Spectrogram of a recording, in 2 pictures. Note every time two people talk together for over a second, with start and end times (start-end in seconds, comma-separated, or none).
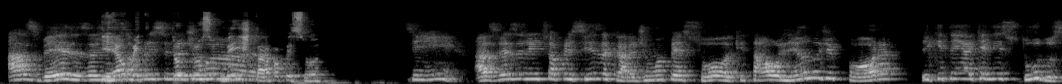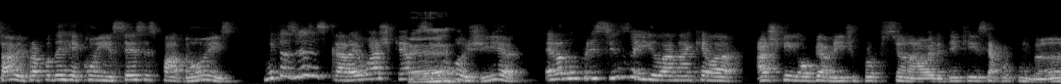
1.0-2.8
